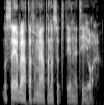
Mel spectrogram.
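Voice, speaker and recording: Male storyteller, gravelly and bright, animated anecdote delivery. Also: lowish voice, no room sound, clean studio sound. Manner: animated anecdote, quotes himself and others. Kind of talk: casual storytelling chat.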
